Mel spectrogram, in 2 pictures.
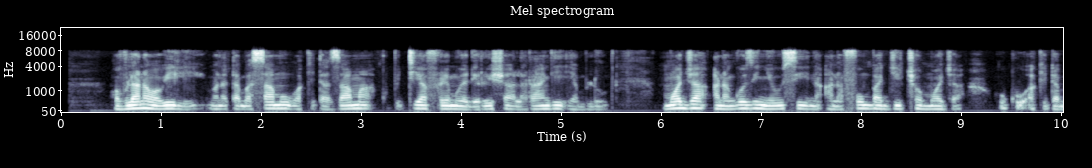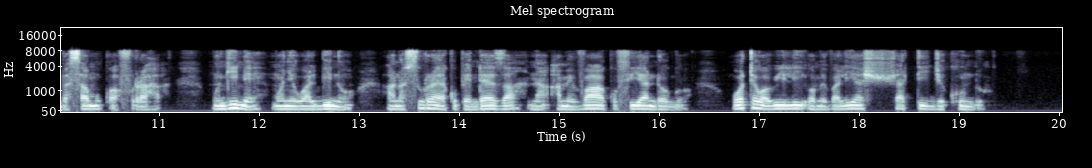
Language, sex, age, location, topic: Swahili, male, 18-24, Nairobi, education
